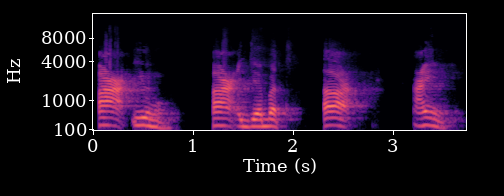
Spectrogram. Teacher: kita menghimpitkan sedikit itu kerongkongan supaya terkena kerongkongan yang tengah atau tenggorokan yang bagian tengah.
